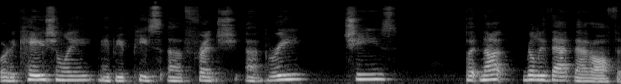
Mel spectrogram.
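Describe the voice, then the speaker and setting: A woman speaks at a fairly slow pace in a dark, mellow tone that is somewhat breathy. The recording is very clean, with a silent background. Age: 70s. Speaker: lifestyle vlogger. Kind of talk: casual monologue to camera. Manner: halting.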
